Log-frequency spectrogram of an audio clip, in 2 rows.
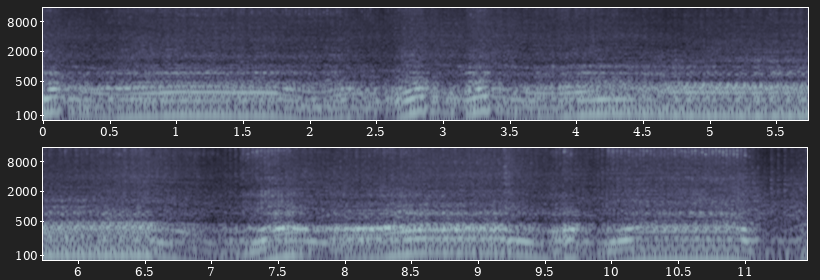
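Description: Porsche 911 rally car's air-cooled flat-six idling, with several short throttle blips that rise and fall in pitch.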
